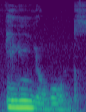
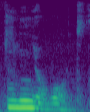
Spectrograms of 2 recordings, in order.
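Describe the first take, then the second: No difference in how they are said.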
